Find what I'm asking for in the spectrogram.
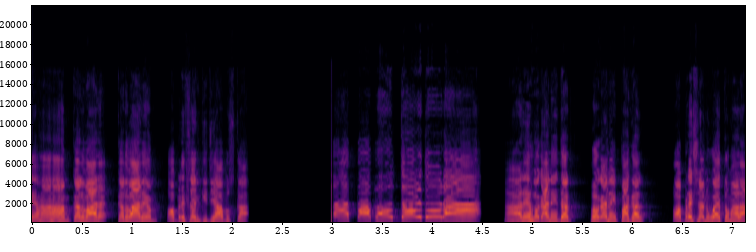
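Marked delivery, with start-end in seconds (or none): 3.0-4.9 put-on high-pitched whining child voice; squeaky kid complaining of a bellyache; high, plaintive cartoon child; little boy in pain. Child after operation, in pain.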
